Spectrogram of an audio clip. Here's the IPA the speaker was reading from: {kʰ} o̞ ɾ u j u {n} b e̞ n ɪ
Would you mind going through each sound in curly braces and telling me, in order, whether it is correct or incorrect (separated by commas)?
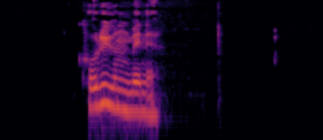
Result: correct, correct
